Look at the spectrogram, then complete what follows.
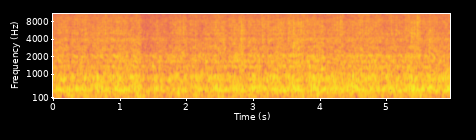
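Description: ALCO diesel-electric locomotive 4464's diesel engine running at a steady idle, a loud, even sound with no change in speed.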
